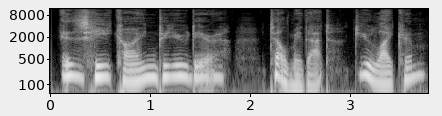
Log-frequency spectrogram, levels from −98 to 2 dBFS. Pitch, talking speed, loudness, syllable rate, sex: 145 Hz, 205 wpm, -17 LUFS, 4.3 syllables/s, male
